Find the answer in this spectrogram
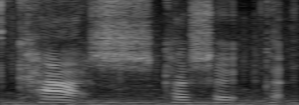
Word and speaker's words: cache: New quest, the Grey Warden's cache. How do you pronounce that word?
